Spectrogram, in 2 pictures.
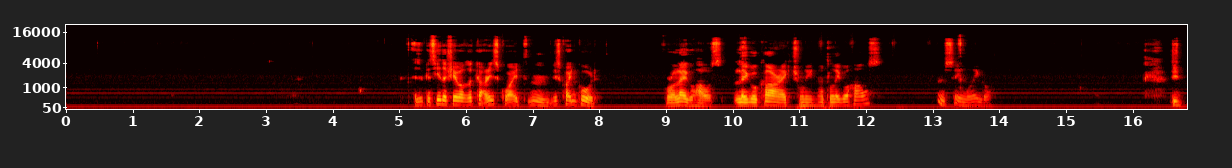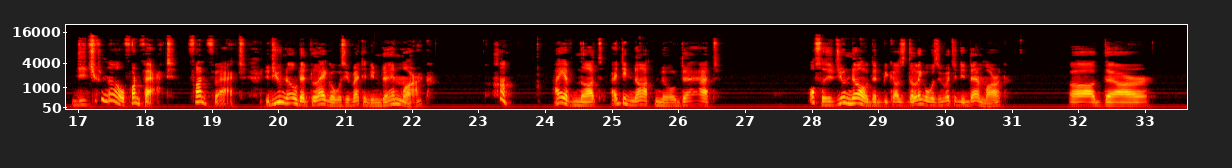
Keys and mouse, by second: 0.3-2.8 drag, 0.9-2.8 right drag, 2.8-3.8 middle drag, 3.8-10.9 right drag, 12.0 click, 12.0-14.3 right drag, 16.9 e, 20.9 s.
